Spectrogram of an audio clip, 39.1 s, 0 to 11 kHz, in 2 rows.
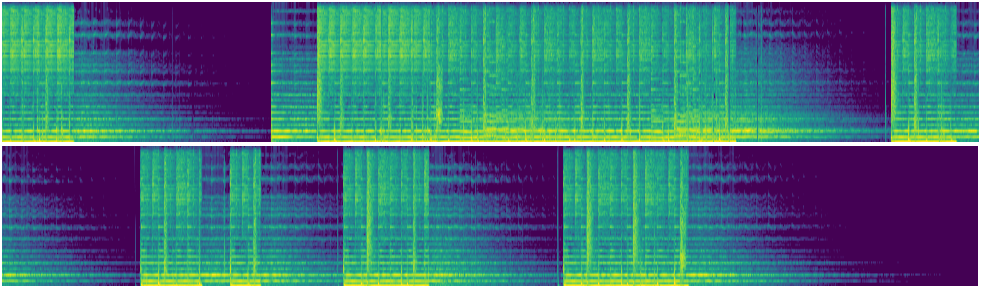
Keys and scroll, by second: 1.7 space, 5.9 space, 14.1 space, 17.1 space, 18.5 space, 21.6 space, 25.7 space, 27.5 space, 30.0 space, 33.0 space.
